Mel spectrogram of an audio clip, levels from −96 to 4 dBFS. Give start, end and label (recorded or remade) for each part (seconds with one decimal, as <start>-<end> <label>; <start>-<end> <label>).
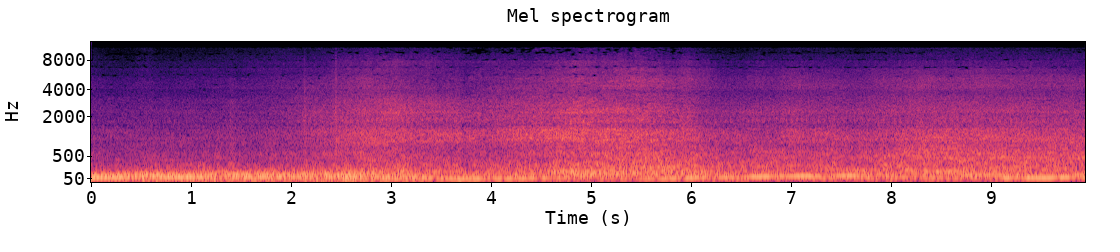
0.0-3.7 remade; 3.7-5.9 recorded; 5.9-9.9 remade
